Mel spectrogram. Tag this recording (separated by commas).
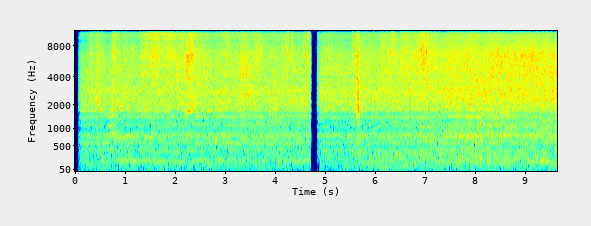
inside a large room or hall, Speech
